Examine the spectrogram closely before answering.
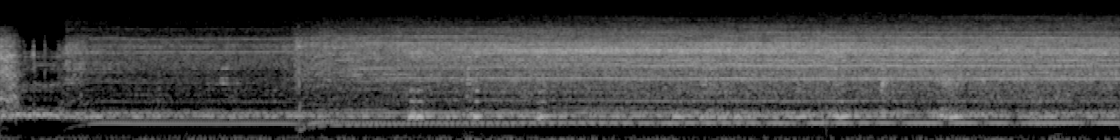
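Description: Small electric motor of a toy RC wheel loader whining as it raises the bucket arm. The pitch rises quickly as the motor starts, again about a second and a half in, then holds steady.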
